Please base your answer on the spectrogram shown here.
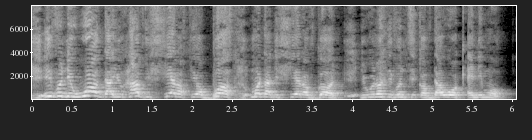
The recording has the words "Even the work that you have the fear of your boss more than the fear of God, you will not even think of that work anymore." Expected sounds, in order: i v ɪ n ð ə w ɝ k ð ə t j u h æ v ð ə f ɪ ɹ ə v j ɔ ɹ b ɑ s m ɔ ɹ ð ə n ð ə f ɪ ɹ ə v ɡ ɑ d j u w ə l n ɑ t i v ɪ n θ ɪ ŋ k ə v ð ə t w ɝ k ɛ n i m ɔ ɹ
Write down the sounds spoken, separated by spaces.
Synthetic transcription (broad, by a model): i v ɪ n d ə w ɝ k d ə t j u h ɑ v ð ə f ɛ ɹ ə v j ɔ b ɑ s m ɔ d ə n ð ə f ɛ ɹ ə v ɡ ɑ d j u w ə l n ɑ t i v ɪ n t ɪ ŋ k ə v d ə t w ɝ k ɛ n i m ɔ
